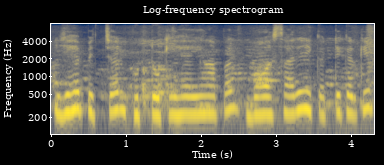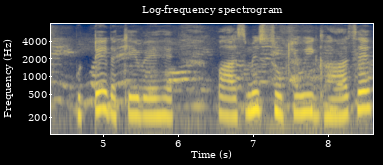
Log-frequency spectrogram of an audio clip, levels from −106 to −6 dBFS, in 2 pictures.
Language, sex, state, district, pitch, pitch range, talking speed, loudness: Hindi, female, Rajasthan, Jaipur, 235 Hz, 220-270 Hz, 145 wpm, -16 LUFS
